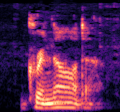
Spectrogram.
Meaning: 1. A city, the provincial capital of Granada province, Andalusia, Spain 2. A province of Andalusia, Spain 3. A city in Nicaragua 4. A department of Nicaragua
- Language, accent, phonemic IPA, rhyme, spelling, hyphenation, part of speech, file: English, Southern England, /ɡɹəˈnɑː.də/, -ɑːdə, Granada, Gra‧na‧da, proper noun, LL-Q1860 (eng)-Granada.wav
